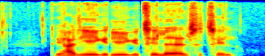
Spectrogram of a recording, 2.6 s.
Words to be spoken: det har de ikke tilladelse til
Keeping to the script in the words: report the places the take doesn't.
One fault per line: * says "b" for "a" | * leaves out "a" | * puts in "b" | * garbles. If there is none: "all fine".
* puts in "ikke"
